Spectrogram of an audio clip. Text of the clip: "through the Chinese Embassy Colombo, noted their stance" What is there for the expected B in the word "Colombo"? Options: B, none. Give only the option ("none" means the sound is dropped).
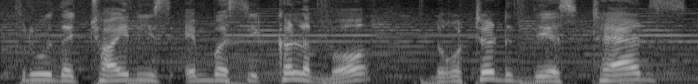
B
